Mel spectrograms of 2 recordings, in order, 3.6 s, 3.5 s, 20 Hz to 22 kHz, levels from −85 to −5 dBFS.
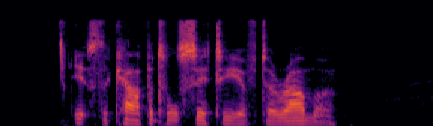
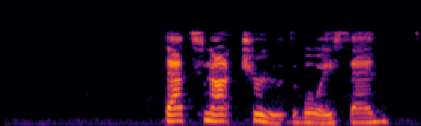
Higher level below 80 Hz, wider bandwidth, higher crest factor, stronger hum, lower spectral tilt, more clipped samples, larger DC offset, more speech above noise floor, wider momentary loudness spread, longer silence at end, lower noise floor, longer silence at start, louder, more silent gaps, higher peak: about the same, -74 dBFS vs -70 dBFS; first, 12 kHz vs 8.2 kHz; about the same, 24 dB vs 20 dB; neither; second, -1.5 dB/octave vs -3 dB/octave; neither; neither; about the same, 43 dB vs 46 dB; first, 14 LU vs 11 LU; first, 0.85 s vs 0.3 s; first, -79 dBFS vs -73 dBFS; second, 0.5 s vs 1.4 s; second, -35 LUFS vs -26 LUFS; neither; second, -16 dBFS vs -8 dBFS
